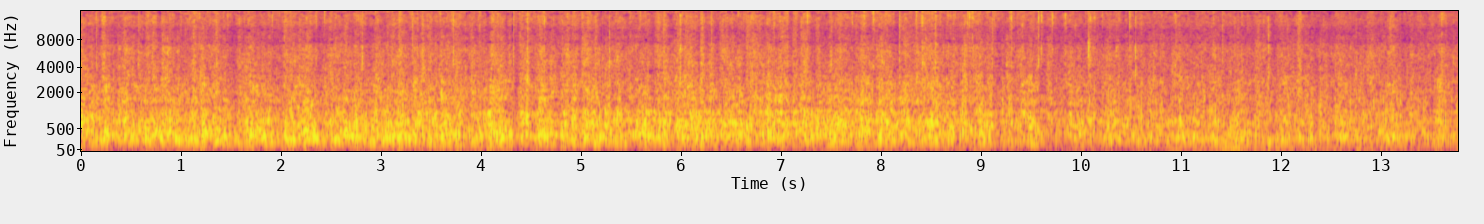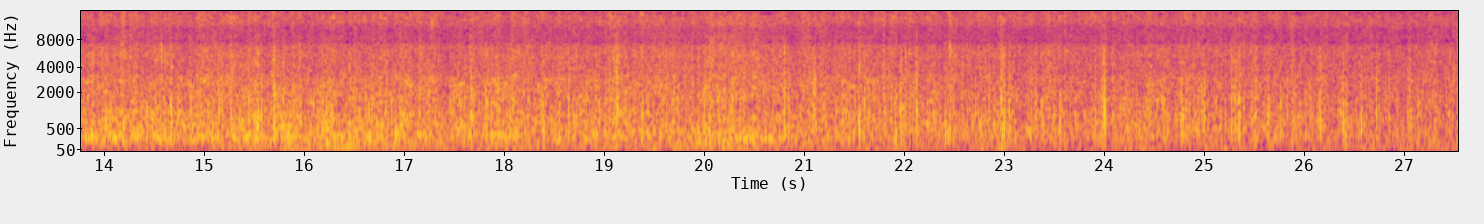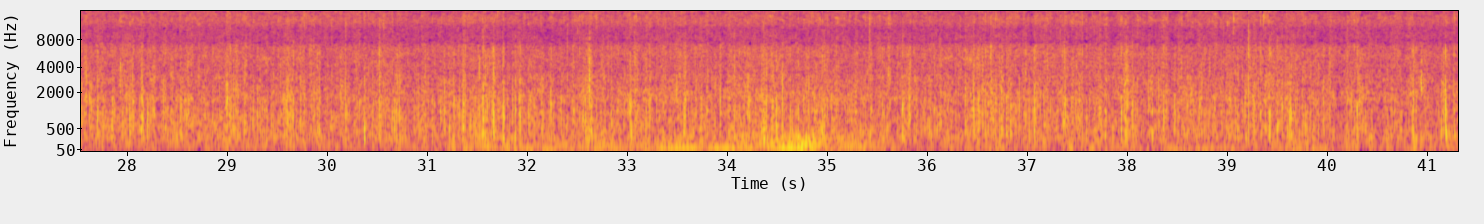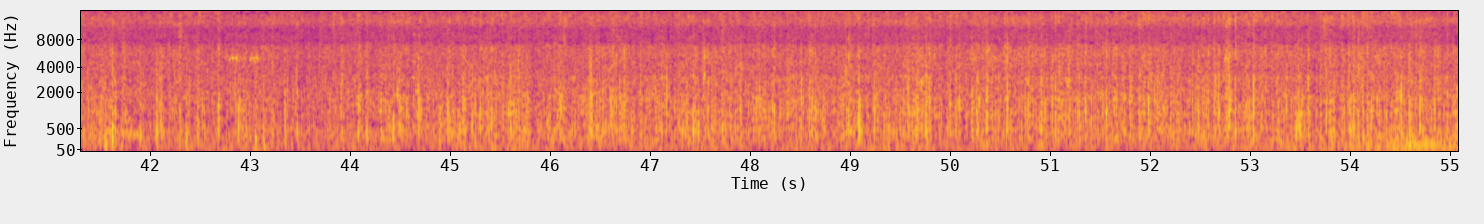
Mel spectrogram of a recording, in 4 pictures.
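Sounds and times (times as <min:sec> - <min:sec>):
rain drumming on an umbrella: 0:00.0 - 0:55.0
low rumble: 0:53.7 - 0:55.0.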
